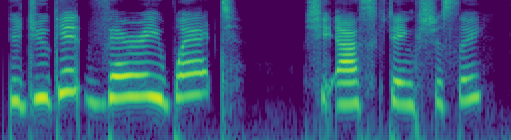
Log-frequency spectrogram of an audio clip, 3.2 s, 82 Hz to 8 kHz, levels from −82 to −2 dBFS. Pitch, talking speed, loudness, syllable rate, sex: 315 Hz, 150 wpm, -17 LUFS, 4.7 syllables/s, female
